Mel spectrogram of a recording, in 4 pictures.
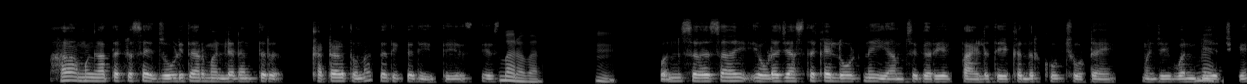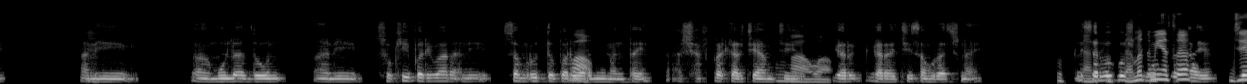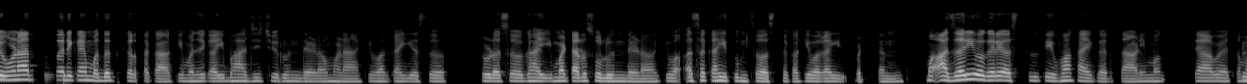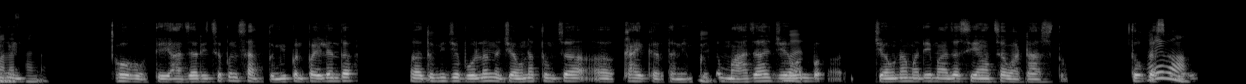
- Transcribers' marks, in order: "कंटाळतो" said as "खटाळतो"; in English: "वन बीएचके"
- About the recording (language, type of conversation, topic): Marathi, podcast, घरच्या कामांमध्ये जोडीदाराशी तुम्ही समन्वय कसा साधता?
